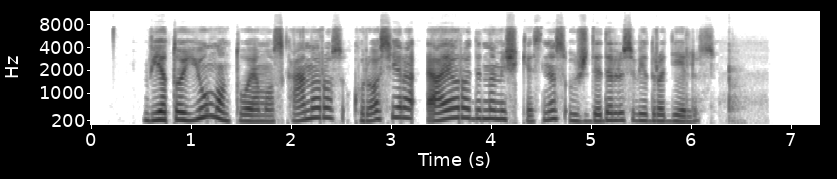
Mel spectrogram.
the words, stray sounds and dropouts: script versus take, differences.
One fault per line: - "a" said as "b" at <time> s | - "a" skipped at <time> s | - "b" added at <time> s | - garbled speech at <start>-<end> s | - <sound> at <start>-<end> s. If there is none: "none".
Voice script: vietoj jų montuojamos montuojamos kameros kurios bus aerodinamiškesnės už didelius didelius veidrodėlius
- "montuojamos" skipped at 1.9 s
- "bus" said as "yra" at 3.1 s
- "didelius" skipped at 5.4 s
- thud at 6.4-6.6 s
